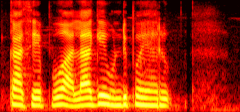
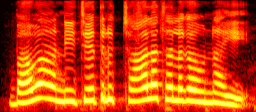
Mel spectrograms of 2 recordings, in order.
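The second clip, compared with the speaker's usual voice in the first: sudden raised exclamation; cry out; 7 semitones higher than usual. Acted. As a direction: yelp at the cold touch. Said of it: "అలా అరవకే".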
